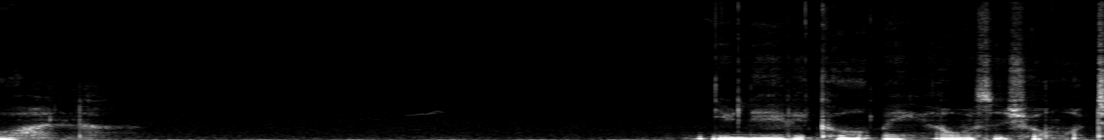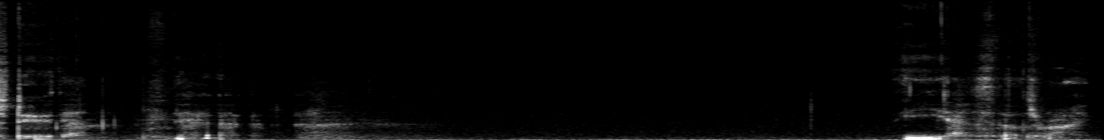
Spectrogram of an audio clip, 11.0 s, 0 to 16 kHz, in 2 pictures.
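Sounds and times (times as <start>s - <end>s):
woman whispering breathily: 0.0s - 0.7s, 10.1s - 11.0s.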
